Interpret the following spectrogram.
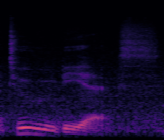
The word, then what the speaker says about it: IIDX: of Beat Mania with two additional Keys it's pronounced read Mania 2dx not iidx iidx is for those who don't know I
